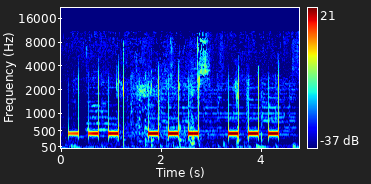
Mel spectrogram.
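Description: Telephone keypad tones beep loudly, nine short electronic tones in three quick groups of three, dialing a call again after a problem with the phone, with faint background noise between them.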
